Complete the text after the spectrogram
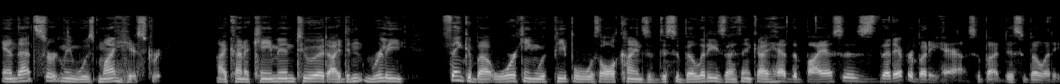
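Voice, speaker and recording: Against a quiet background, a man with an American accent talks very fast. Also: dry, close sound with no echo. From Idaho and Canada. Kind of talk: interview. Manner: hesitant, many fillers.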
